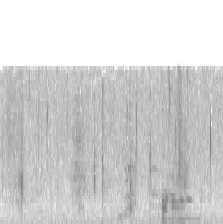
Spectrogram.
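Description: Quiet room with a steady low hum; about a second and a half in, one brief faint high-pitched wavering call.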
